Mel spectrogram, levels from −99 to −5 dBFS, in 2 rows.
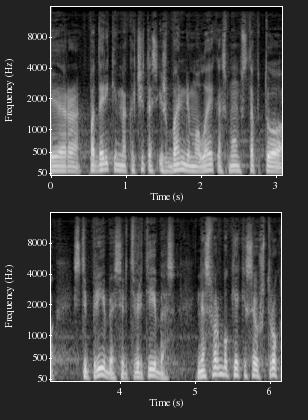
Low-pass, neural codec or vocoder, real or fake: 14.4 kHz; none; real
